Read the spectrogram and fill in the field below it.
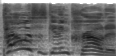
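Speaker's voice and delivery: playfully needling teasing tone, a touch high. Narrator reading Meridaten's line to the family: teasing. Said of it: "Meridaten teased".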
